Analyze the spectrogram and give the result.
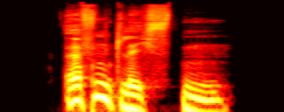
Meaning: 1. superlative degree of öffentlich 2. inflection of öffentlich: strong genitive masculine/neuter singular superlative degree
- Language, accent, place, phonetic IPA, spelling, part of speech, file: German, Germany, Berlin, [ˈœfn̩tlɪçstn̩], öffentlichsten, adjective, De-öffentlichsten.ogg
